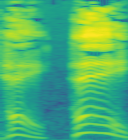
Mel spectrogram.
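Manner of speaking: called-out voice.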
